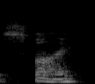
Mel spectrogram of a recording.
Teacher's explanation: When you say spy, there's not as much breath hitting your hand. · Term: soft P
